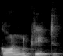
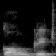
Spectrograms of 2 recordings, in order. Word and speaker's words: কংক্রিট: এই ক্ষেত্রে উচ্চারণ মনে রাখা জরুরি, this is নট কনক্রিট, কংক্রিট অনুস্বার।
